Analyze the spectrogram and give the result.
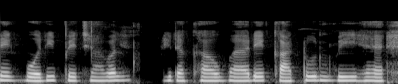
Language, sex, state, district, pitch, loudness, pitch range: Hindi, female, Jharkhand, Ranchi, 175 Hz, -15 LUFS, 170-185 Hz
